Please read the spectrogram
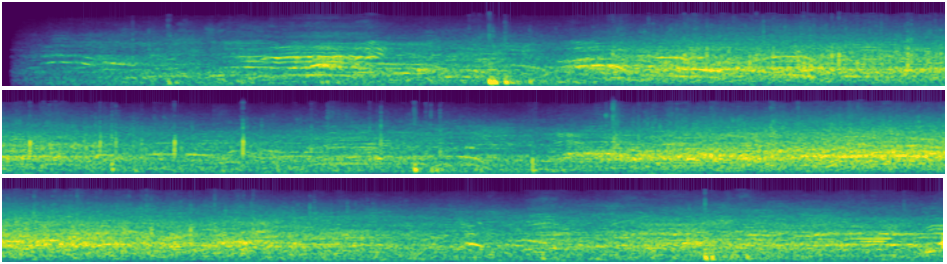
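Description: Football stadium crowd noise with individual fans' shouts, growing louder and denser about eight seconds in as an attack builds. A few dull thuds of the ball being kicked.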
